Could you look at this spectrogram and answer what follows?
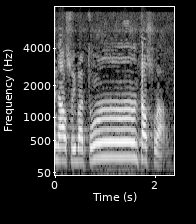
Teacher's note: یہاں جب آپ ملانا چاہیں ناصبہ تصلا تو پھر اخفا کریں گے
